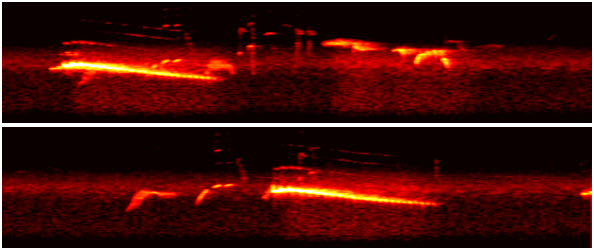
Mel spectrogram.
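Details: Kingfisher in the wild giving two long, loud, downward-sliding whistles about eight seconds apart, with short upturned notes between them. The surroundings are otherwise silent.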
